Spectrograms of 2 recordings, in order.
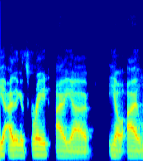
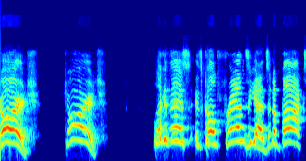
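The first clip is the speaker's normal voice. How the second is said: mock very high yell projected over a distance. Speaker retells calling across the place to an uncle, retelling a yell. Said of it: "I'm yelling across the place".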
